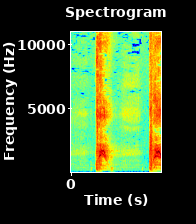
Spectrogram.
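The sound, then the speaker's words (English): Two harsh, loud coughs, about a second apart, each a short raspy burst with quiet between them. “Excuse me. Thank God. Thank God for the ability to cough.”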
